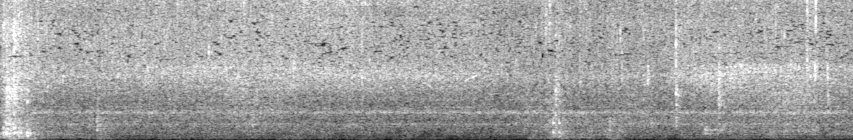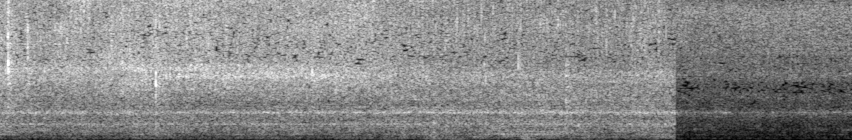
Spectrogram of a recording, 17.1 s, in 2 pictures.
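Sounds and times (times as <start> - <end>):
meatballs sizzling in oil: 0.0 - 16.9.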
